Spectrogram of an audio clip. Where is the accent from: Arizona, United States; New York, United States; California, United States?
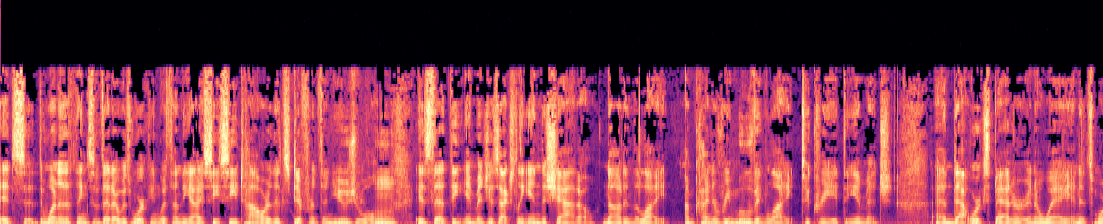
California, United States; San Francisco; I'm from San Francisco, yes.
